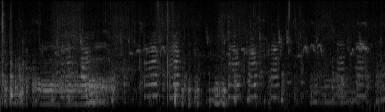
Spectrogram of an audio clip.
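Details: Naked Neck, Marans and Easter Egger hens soaking up winter sun, giving long harmonic murmurs then scattered clucks and higher chirping calls from several birds, with soft rustling throughout.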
